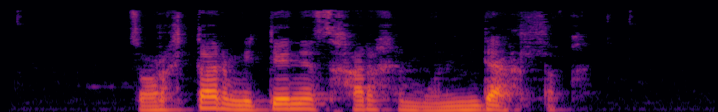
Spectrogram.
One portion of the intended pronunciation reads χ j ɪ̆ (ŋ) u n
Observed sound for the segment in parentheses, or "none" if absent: m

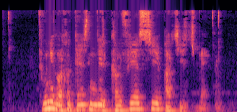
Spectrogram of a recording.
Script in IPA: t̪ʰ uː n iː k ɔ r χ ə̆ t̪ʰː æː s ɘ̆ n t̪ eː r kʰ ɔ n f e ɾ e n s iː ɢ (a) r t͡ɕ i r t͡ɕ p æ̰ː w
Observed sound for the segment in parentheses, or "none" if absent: a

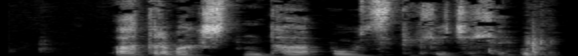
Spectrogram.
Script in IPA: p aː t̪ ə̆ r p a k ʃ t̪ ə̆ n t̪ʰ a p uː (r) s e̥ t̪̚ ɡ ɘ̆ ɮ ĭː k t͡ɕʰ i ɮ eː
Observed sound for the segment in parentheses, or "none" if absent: none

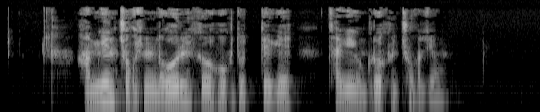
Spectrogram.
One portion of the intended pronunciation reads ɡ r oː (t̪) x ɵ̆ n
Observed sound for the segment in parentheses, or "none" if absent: none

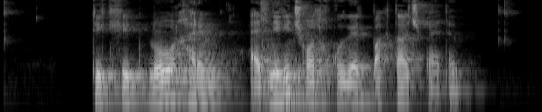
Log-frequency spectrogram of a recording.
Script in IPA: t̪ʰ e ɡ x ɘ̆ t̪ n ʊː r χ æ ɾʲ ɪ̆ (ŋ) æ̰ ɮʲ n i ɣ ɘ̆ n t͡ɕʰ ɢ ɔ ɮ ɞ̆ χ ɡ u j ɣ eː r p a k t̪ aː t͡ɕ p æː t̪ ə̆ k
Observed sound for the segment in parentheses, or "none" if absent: ŋ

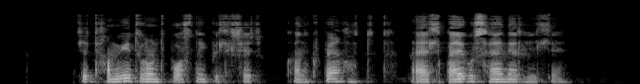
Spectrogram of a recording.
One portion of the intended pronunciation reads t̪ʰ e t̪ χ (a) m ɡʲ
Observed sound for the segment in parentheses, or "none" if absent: æ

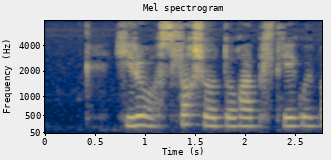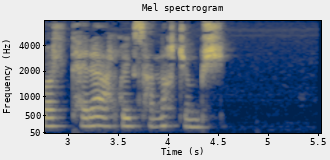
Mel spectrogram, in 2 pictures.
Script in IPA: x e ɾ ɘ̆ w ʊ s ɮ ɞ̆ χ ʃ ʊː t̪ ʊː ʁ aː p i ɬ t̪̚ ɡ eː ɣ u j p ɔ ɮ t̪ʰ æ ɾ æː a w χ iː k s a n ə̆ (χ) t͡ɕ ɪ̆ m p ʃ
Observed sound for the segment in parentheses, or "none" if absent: χ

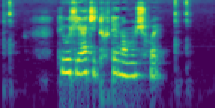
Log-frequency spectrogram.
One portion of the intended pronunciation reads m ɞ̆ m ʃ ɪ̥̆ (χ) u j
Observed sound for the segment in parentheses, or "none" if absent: χ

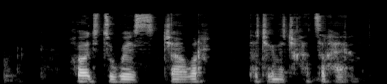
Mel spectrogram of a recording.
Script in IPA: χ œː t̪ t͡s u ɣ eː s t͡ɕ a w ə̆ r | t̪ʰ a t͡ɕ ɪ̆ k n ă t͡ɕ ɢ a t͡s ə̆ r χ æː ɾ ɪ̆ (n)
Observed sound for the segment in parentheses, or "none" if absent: n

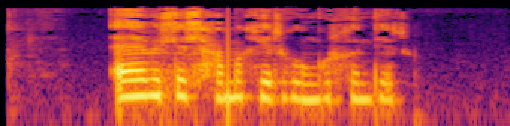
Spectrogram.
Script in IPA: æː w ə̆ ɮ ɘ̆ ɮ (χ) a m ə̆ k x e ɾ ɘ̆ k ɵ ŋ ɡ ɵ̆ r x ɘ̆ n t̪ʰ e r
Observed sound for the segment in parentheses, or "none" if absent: χ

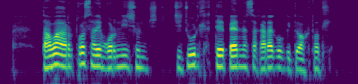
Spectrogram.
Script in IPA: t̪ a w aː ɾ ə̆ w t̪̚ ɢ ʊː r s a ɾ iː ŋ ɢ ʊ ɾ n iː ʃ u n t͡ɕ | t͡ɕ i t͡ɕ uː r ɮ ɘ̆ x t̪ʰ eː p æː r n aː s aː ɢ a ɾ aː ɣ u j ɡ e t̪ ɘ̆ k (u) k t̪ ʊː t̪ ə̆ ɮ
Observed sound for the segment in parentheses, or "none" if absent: ɔ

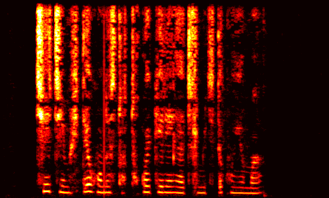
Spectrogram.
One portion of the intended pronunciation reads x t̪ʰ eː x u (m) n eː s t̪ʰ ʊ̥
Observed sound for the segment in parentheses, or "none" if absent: none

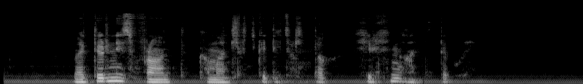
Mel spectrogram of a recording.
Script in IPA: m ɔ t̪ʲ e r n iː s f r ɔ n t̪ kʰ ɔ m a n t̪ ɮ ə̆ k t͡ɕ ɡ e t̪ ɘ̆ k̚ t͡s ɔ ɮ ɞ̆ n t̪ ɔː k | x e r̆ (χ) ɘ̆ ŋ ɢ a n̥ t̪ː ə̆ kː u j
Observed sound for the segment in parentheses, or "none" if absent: x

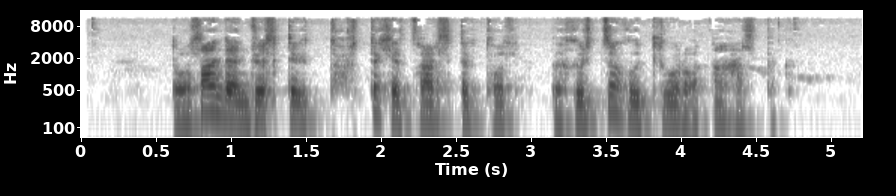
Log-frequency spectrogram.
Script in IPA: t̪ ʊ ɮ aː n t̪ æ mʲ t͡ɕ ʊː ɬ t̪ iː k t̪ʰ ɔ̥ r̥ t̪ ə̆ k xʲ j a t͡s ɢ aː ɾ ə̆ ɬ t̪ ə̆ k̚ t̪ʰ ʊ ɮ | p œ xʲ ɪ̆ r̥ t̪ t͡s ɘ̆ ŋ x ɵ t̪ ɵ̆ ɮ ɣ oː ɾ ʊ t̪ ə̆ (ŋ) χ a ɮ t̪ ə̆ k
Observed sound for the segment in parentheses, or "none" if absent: ŋ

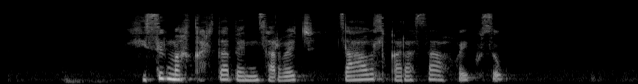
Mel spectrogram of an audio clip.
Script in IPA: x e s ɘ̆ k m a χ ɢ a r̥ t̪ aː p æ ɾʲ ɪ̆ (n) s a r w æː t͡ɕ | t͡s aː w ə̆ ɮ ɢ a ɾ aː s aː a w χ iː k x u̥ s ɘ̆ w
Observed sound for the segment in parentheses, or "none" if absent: n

